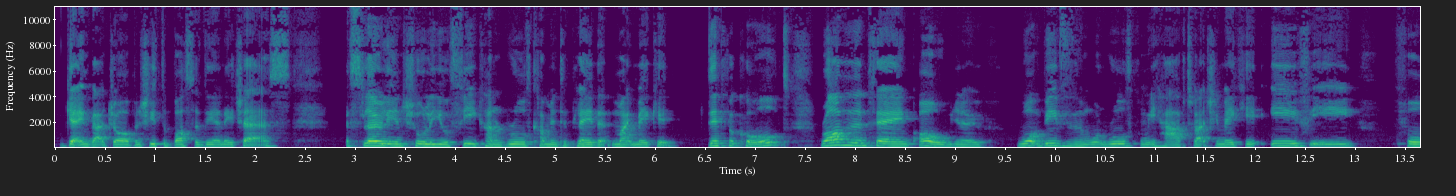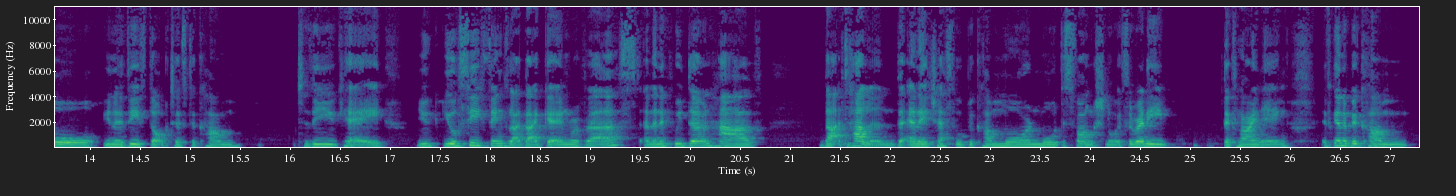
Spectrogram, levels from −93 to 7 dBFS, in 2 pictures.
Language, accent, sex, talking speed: English, British, female, 190 wpm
